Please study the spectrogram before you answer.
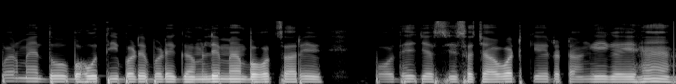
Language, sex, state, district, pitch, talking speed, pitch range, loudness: Hindi, male, Jharkhand, Deoghar, 125 Hz, 170 wpm, 120-130 Hz, -19 LUFS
